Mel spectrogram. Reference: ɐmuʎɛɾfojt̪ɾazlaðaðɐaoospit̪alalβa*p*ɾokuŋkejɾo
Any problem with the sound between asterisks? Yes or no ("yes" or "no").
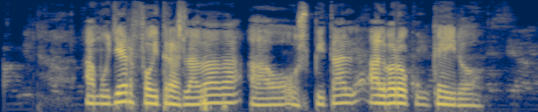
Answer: yes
